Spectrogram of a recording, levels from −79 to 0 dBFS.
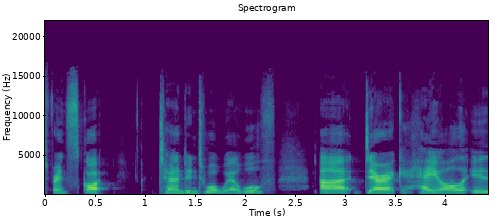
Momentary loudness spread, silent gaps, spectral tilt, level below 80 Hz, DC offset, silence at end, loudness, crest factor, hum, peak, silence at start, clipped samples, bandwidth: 12 LU; none; -1.5 dB/octave; -74 dBFS; under 0.1%; 0 s; -22 LUFS; 20 dB; none; -4 dBFS; 0 s; under 0.1%; 16.5 kHz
